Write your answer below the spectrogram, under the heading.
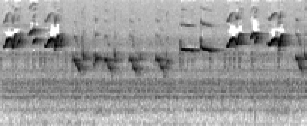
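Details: Oriental magpie-robin singing over several recording days, a new tune daily; rich, fast sequence of very high clear whistles interleaved with lower downslurred notes, loud and continuous.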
